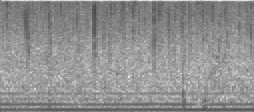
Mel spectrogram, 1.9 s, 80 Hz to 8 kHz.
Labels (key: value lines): label: biophony, midshipman
recorder: SoundTrap 500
